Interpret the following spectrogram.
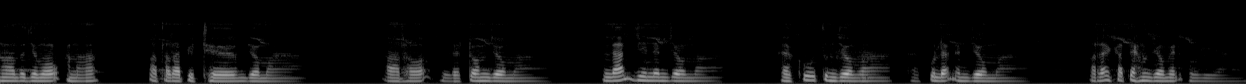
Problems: background sounds at intervals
